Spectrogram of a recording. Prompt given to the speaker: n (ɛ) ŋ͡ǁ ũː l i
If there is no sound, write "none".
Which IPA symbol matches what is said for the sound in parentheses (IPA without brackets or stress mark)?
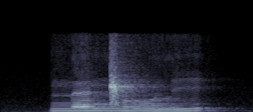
ɛ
